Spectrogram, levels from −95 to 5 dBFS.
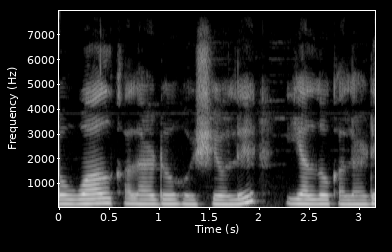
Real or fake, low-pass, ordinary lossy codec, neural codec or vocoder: real; none; none; none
